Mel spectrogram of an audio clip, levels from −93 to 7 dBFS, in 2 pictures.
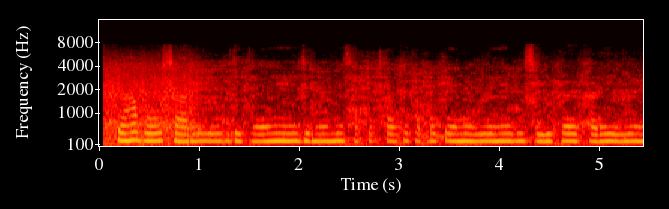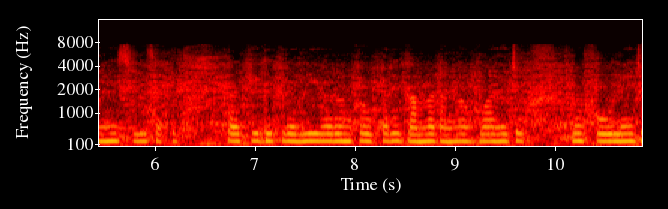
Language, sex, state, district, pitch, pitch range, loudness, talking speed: Hindi, female, Maharashtra, Nagpur, 210 Hz, 205-215 Hz, -35 LUFS, 210 wpm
